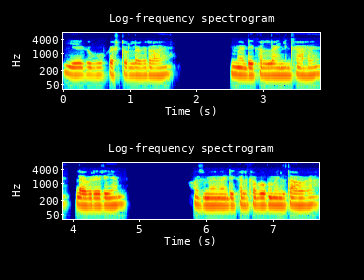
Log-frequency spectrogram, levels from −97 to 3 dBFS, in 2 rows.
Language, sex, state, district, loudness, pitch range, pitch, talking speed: Hindi, male, Chhattisgarh, Raigarh, -23 LUFS, 130-135 Hz, 135 Hz, 140 wpm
